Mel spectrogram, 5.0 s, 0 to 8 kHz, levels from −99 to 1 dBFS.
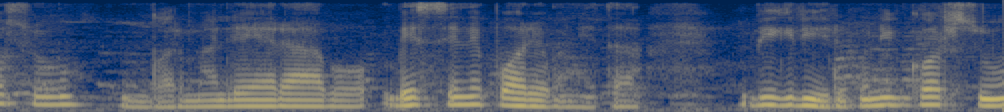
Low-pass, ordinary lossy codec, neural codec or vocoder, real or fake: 7.2 kHz; none; none; real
